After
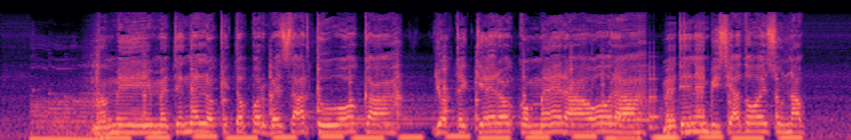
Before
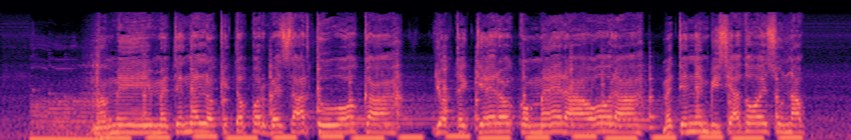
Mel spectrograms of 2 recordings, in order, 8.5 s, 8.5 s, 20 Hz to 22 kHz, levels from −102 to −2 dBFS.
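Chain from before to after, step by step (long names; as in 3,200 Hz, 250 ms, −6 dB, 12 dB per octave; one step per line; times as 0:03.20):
0:06.10–0:07.03: double-tracking delay 39 ms −2 dB
level +1 dB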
